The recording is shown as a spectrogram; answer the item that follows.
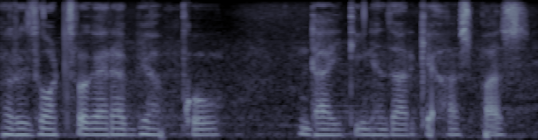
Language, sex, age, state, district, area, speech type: Urdu, male, 18-30, Uttar Pradesh, Aligarh, urban, spontaneous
